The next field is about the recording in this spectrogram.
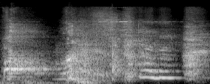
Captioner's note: scoffs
